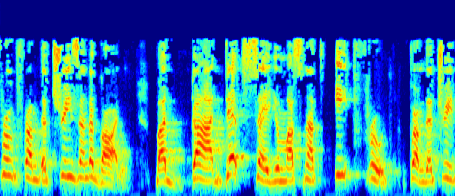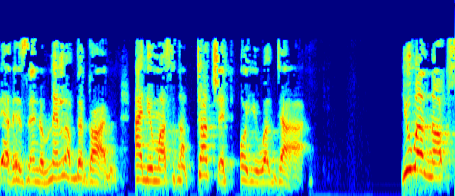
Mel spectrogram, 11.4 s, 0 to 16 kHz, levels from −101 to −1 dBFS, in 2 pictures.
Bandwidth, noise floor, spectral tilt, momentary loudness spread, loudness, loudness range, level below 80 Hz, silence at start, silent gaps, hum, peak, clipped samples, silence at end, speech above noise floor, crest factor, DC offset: 8.6 kHz; -89 dBFS; -2 dB/octave; 8 LU; -18 LUFS; 3 LU; -66 dBFS; 0 s; none; none; 0 dBFS; under 0.1%; 0 s; 71 dB; 18 dB; under 0.1%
